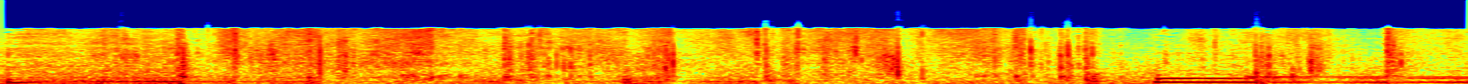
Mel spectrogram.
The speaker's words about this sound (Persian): حالا یک خودکار بردارش بنویس ببین جنس کاغذ دوست داری.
